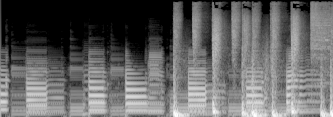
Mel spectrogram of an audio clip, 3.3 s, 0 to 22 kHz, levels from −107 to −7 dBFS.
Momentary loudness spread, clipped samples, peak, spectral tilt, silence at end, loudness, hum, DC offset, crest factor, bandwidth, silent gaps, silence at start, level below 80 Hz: 10 LU; under 0.1%; -4 dBFS; -5.5 dB/octave; 0 s; -22 LUFS; none; under 0.1%; 18 dB; over 20 kHz; none; 0 s; -26 dBFS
